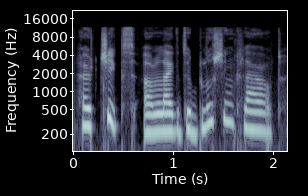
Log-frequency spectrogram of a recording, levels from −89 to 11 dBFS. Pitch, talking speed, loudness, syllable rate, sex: 245 Hz, 195 wpm, -16 LUFS, 4.9 syllables/s, female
